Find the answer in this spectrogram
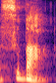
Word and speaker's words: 스바: 솔로몬한테 어떤 여왕이 찾아왔었죠 발음 잘 하셔야 돼요 씨바로 가면 이상해 드리니까 스바 알겠죠 개역성경은 시 바로 되겠습니다 근데 이게 엑센트를 잘 하셔야 됩니다 스바의 여왕이 그 솔로몬의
